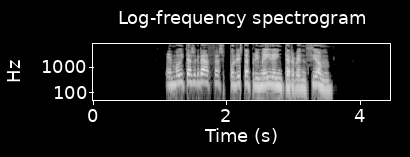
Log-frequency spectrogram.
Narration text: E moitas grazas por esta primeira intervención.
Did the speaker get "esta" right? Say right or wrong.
right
